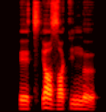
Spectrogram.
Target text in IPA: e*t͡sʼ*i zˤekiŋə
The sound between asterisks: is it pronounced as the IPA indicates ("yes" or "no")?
yes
